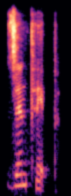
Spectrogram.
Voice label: "Xanthippe", Indian

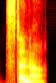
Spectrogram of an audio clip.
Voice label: "stunner", Indian

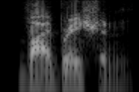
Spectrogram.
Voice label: "vibration", American

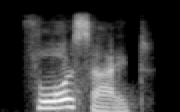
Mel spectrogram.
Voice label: "foresight", Indian

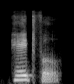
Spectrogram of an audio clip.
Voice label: "hateful", Indian

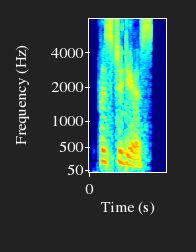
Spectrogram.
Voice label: "fastidious", Indian

